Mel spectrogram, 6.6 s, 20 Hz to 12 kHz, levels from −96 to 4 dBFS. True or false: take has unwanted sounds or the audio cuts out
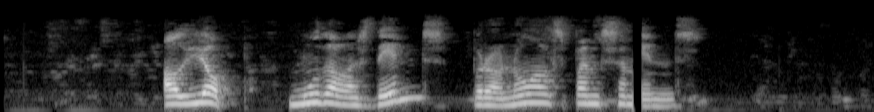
true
